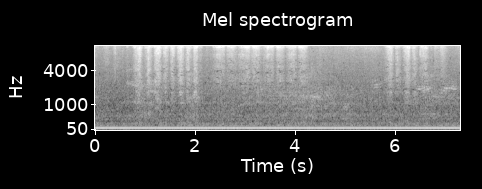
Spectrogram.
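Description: Pencil scratching on paper in a few separate strokes as the straight lines of a rhombus are drawn, over a steady low electrical hum.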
